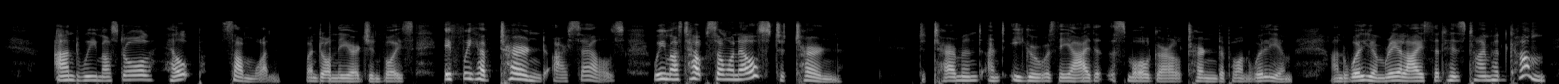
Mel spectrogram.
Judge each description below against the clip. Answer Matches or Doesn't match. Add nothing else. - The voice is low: Doesn't match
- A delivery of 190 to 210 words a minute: Doesn't match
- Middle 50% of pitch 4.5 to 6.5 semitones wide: Matches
